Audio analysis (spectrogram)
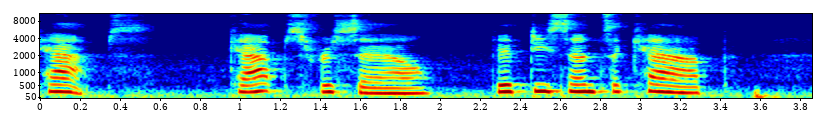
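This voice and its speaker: A woman puts on a character voice with a high pitch. She speaks at a fairly slow pace with fairly even intonation. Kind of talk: bedtime story. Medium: read story.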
